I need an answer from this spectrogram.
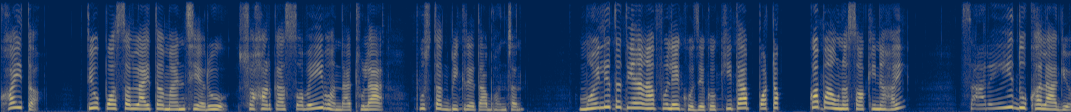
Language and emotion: Nepali, sad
